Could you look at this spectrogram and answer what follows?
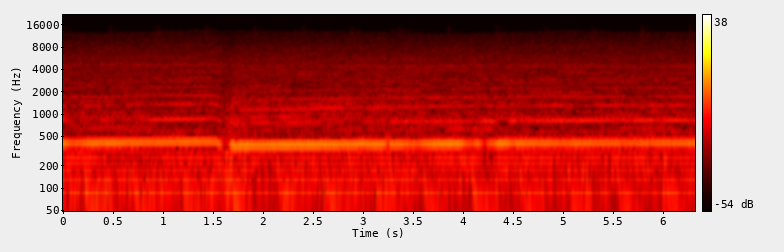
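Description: A race car engine in a sim racing game holds a steady, sustained drone at a nearly constant pitch for several seconds, with a brief dip partway through and only slight variation.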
